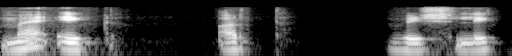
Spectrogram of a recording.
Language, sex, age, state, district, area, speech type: Punjabi, male, 18-30, Punjab, Hoshiarpur, urban, spontaneous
